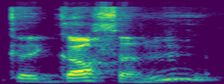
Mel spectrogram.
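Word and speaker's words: Gododdin: And I noticed you said Gothen, which is the correct way to pronounce it. A double D in Welsh is a TH sound.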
